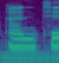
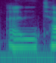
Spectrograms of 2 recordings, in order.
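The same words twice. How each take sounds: First: انت said "anti", ending in an i/e vowel; kasra ending. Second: انت said "anta", ending in an a vowel; fatha ending. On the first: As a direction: end انت on a short i sound, "an-ti". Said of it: "کسره داره". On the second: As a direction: end انت on a short a sound, "an-ta". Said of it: "فتحه داشت". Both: Shown as a demonstration.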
